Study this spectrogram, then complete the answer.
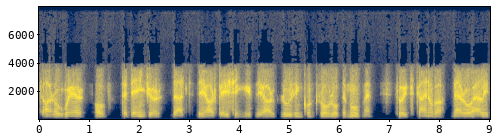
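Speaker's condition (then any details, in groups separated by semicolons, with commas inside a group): Parkinson's disease; Parkinson's detected about 8 years ago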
